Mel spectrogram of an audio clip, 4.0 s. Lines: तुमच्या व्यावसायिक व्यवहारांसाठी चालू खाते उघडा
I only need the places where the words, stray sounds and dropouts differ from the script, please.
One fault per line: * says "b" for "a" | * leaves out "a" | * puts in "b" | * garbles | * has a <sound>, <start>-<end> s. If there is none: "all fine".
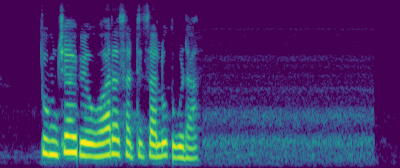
* leaves out "व्यावसायिक"
* leaves out "खाते"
